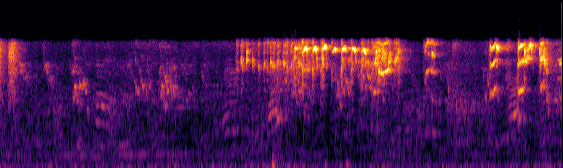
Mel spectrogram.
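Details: Young cockatiels fresh from the nest, making their first flight: soft scattered chirps, then a dense run of shrill, rapid, harsh squawks, followed by another short high burst, with faint voices in the background.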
